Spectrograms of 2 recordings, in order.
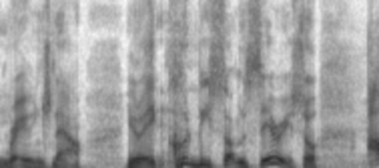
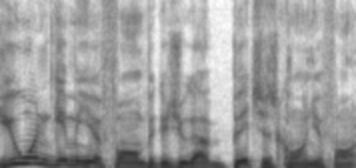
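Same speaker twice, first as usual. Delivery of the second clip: ordinary talk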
